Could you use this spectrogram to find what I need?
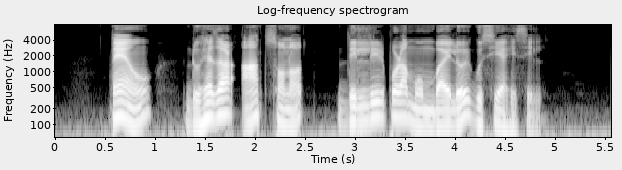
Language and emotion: Assamese, neutral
